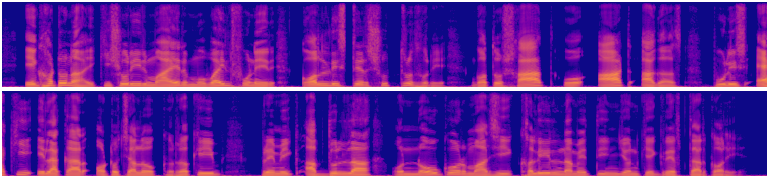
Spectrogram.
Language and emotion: Bengali, neutral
